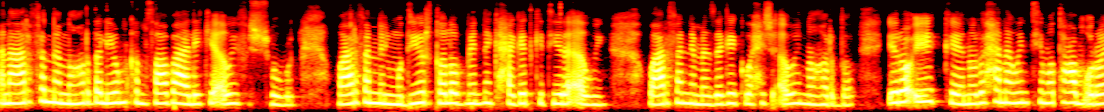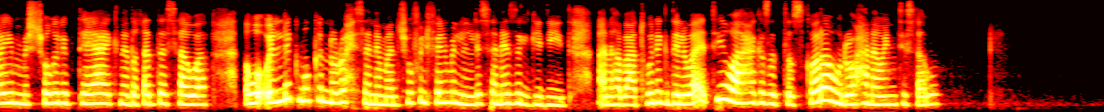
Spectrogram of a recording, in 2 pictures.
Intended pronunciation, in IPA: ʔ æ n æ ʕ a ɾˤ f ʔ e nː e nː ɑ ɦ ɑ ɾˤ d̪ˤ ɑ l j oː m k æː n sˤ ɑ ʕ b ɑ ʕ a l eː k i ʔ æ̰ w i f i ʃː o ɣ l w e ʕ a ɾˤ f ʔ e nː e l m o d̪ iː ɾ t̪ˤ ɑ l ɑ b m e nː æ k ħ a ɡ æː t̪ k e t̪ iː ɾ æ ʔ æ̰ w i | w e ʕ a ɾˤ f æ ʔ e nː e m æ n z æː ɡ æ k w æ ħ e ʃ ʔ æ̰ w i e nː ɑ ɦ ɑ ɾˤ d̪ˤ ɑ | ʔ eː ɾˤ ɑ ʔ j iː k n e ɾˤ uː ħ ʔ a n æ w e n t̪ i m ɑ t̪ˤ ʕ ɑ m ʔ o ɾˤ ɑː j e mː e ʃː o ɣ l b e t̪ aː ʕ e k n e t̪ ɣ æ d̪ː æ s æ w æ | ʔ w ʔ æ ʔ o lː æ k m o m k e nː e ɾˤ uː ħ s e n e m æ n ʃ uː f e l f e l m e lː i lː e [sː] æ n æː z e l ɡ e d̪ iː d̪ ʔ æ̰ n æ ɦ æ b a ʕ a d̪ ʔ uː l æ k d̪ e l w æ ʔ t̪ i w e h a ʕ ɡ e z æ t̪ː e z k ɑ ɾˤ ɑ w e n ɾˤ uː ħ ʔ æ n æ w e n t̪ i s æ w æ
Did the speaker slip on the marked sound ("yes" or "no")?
no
